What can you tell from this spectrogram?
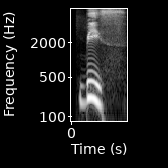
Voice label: "bis", Spanish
